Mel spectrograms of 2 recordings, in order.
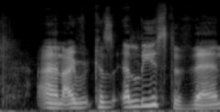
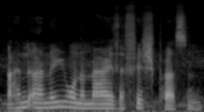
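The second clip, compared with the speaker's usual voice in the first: usual speaking voice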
